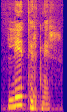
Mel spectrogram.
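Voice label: "litirnir", Icelandic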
